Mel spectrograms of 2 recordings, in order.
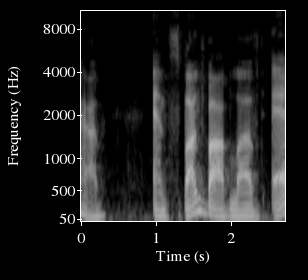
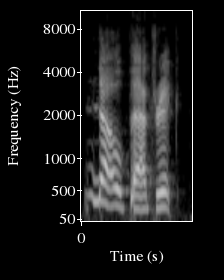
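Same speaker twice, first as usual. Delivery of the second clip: very high, slow crying wail; 3 dB louder, much slower than usual. A narrator's reading. SpongeBob telling Patrick he's fired, slow crying wail. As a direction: sob out the words. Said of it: "SpongeBob wailed".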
